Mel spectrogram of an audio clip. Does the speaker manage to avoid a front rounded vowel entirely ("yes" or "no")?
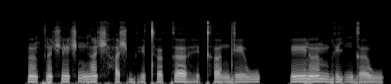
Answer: no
